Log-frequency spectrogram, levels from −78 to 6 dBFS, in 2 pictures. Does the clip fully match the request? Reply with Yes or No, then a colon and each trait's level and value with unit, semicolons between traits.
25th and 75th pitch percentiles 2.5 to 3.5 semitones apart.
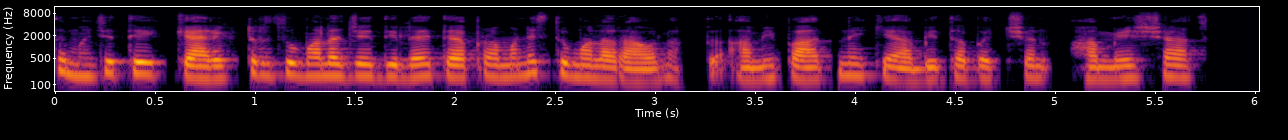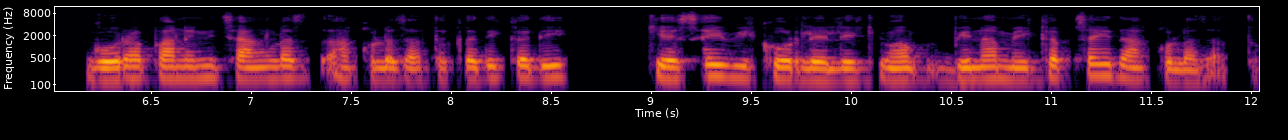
Yes: average, 2.9 semitones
